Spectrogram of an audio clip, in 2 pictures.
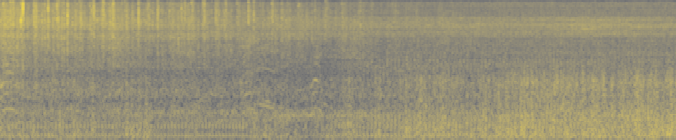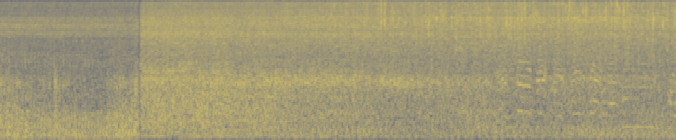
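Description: Motorcycle engines drone steadily nearby.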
